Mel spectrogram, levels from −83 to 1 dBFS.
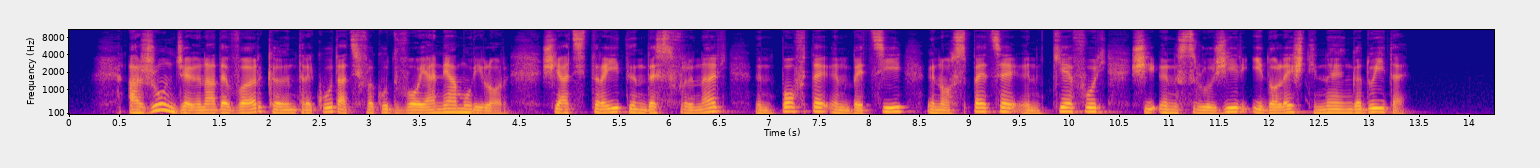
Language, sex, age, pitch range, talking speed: Romanian, male, 30-49, 115-145 Hz, 120 wpm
